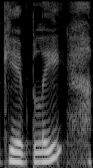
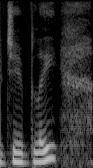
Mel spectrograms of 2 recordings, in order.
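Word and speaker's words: Ghibli: film indeed um yes it's studio gibli um we know it's very cute that it's like a mispronunciation with the accent saying jibli um but we do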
